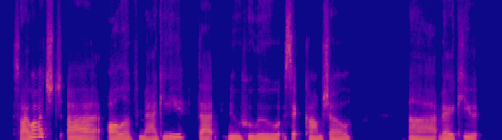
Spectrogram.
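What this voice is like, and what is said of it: Sick, congested-sounding voice. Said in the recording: “unless you can hear it from my voice. ... I got COVID”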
